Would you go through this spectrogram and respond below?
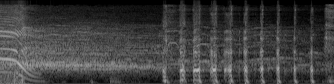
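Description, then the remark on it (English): An audience at a church service erupts in loud screams and cheers, opening with a high falling whoop, then a sustained roar that gives way to steady rhythmic clapping, about a dozen beats. “Somebody scream.”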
